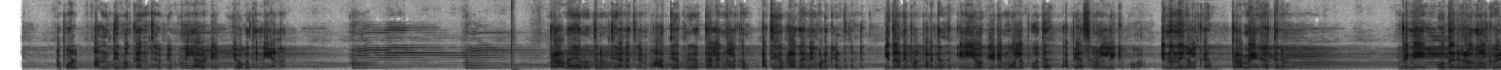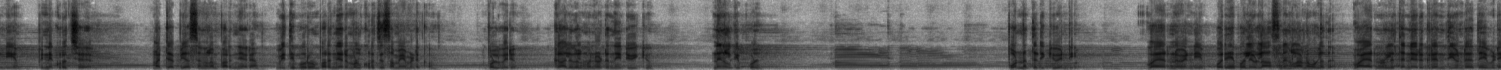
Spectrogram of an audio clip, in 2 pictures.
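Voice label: Narration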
